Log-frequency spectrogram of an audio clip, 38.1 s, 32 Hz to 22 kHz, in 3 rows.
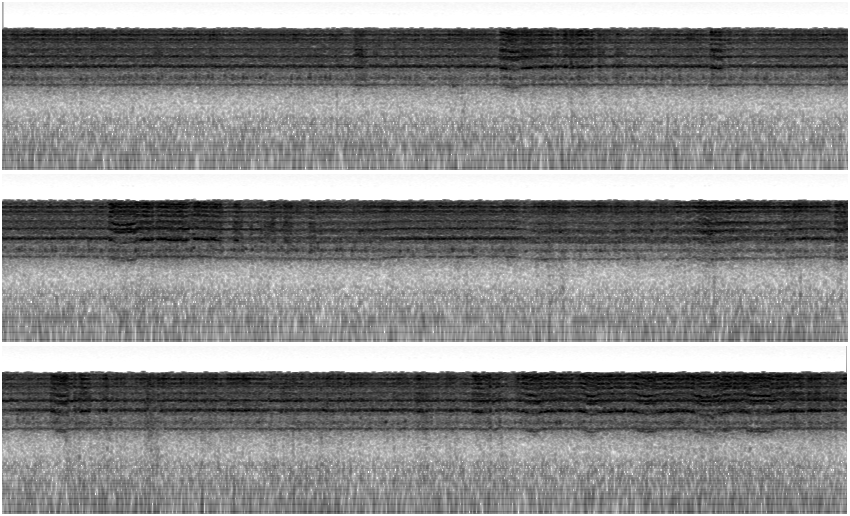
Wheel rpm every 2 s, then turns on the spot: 230, 230, 230, 230, 230, 230, 230, 220, 220, 230, 220, 210, 220, 230, 230, 230, 230, 230, 230.
none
